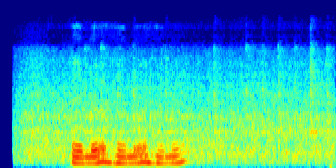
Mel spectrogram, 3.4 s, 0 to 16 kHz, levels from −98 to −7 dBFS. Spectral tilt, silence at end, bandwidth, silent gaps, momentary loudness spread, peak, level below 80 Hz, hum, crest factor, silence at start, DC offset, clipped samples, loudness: -9.5 dB/octave; 0 s; 9.2 kHz; none; 16 LU; -10 dBFS; -58 dBFS; none; 18 dB; 0.15 s; under 0.1%; under 0.1%; -25 LUFS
